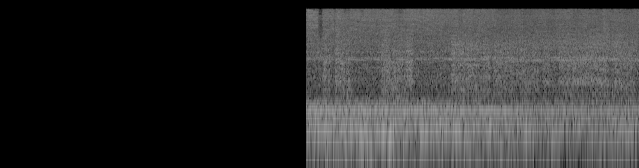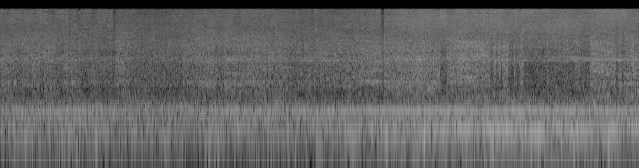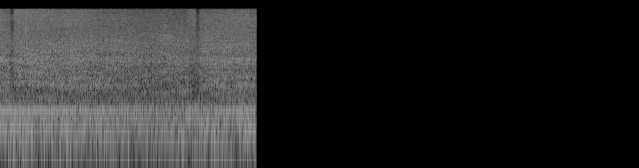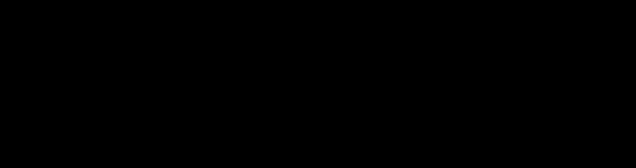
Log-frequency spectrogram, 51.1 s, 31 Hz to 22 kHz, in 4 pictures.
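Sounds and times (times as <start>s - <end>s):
hiss of moving air: 6.2s - 30.7s
laser engraving machine hum: 6.2s - 30.7s.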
